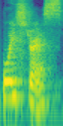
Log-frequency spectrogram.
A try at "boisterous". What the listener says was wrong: Boisterous. I think you said boy stress, as in boys stress. Boisterous.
